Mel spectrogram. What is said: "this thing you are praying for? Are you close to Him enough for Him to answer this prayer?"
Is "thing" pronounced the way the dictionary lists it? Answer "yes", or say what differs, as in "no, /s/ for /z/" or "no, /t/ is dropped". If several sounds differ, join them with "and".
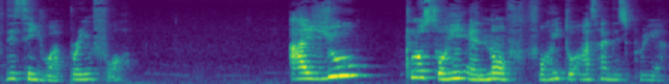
no, /t/ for /θ/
